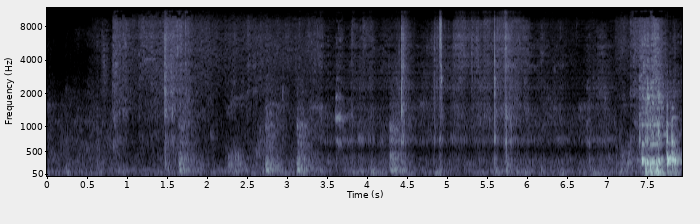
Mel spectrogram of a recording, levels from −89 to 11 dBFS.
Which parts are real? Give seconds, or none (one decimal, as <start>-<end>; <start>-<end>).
0.0-3.4; 7.1-7.9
